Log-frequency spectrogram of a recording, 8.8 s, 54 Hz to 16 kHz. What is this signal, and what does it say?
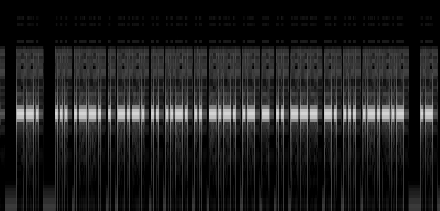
Morse code, heard as a keyed tone, about 25 wpm, 750 Hz. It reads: G SPECIFICATIONS. A
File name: Archive / 25 WPM / 25WPM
